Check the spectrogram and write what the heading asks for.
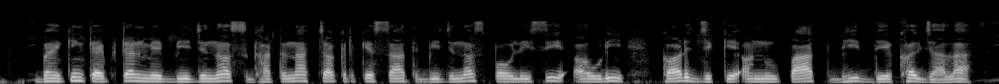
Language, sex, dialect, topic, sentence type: Bhojpuri, male, Southern / Standard, banking, statement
